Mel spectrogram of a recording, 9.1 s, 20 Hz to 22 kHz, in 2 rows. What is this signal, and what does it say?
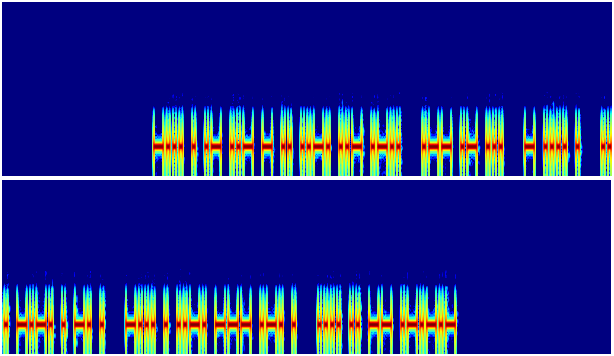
Morse code, heard as a keyed tone, about 50 wpm, 700 Hz. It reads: BEAUTIFUL WAS THE SCENE BEFORE HIM.
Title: Sentences from Top 1100 Words 50wpm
